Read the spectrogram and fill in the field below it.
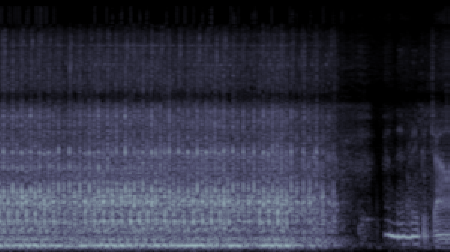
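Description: Sewing machine running a zigzag stitch across a textured journal cover, a steady close mechanical whir with rapid needle chatter for several seconds, then stopping abruptly as a voice begins to speak.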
